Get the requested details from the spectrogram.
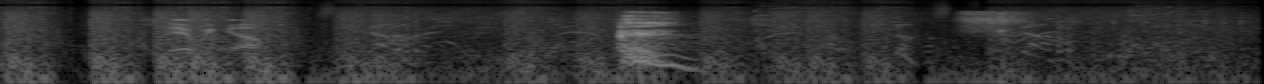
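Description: Game sound effects of blows and slashes hit in quick succession.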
